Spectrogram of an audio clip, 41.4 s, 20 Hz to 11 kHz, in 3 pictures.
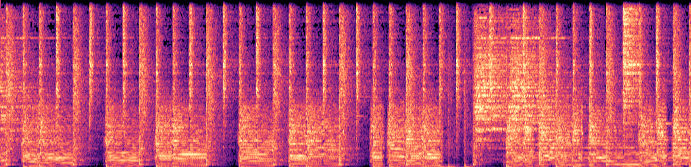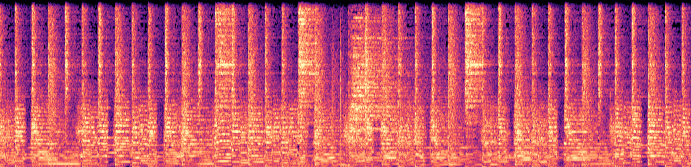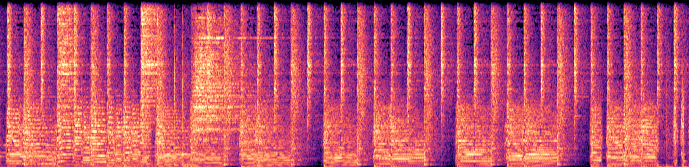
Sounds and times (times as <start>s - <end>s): Electric guitar: 0.0s - 41.4s.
